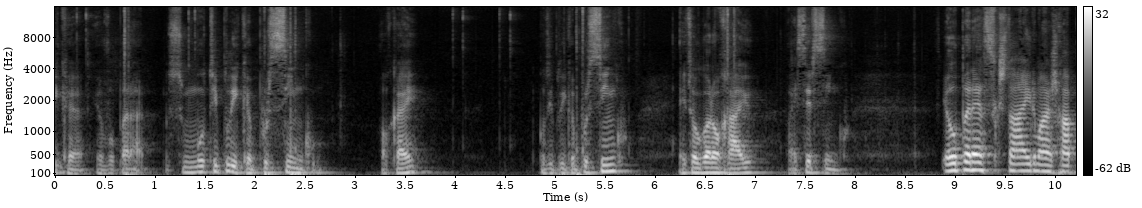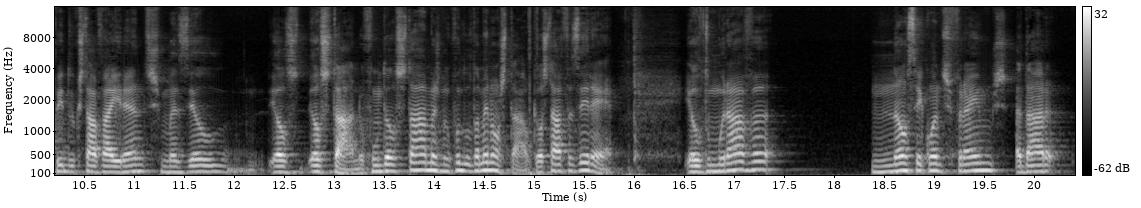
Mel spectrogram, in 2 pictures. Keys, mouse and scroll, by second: 0.2 click, 1.2 space, 2.9-7.0 drag, 7.0 shift+Left, 7.2 space, 8.6-9.2 scroll down 3, 15.5 space, 16.4 space.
